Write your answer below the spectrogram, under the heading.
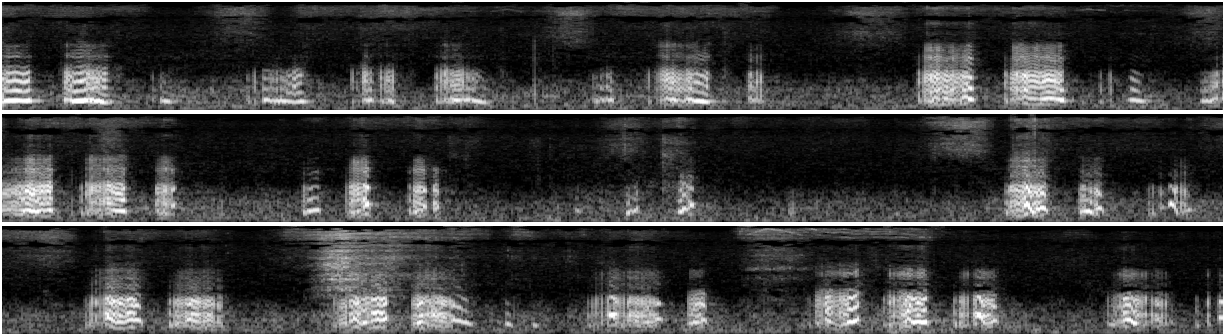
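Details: Several pet guinea pigs, Teddy and Abyssinian, in a good mood while walking and giving their 'pu-pu-pu' chatter: short puttering bursts repeated in quick runs with brief pauses, throughout the clip, in a quiet room.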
